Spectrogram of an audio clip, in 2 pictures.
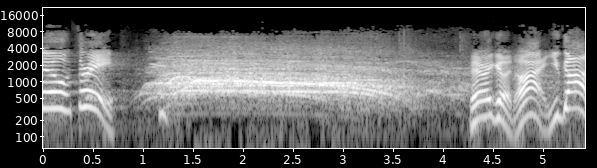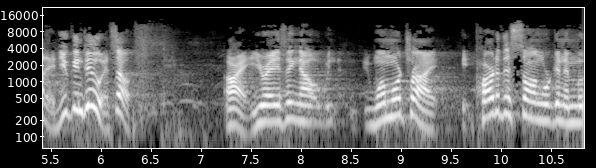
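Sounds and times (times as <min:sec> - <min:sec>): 
speech: 0:00.3 - 0:01.4, 0:04.3 - 0:06.6, 0:07.2 - 0:10.8
large crowd cheering and whooping: 0:01.0 - 0:04.3.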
